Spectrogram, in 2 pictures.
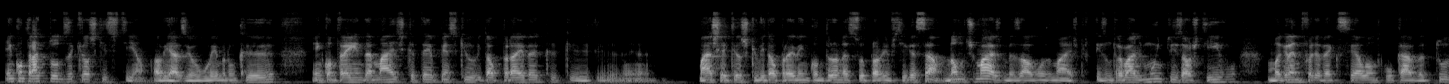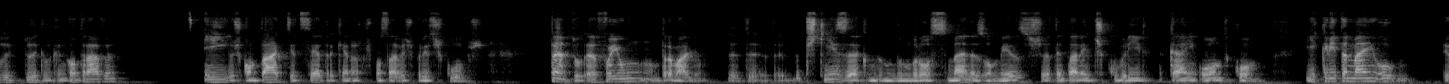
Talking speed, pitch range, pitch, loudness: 190 wpm, 95-110 Hz, 100 Hz, -30 LUFS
